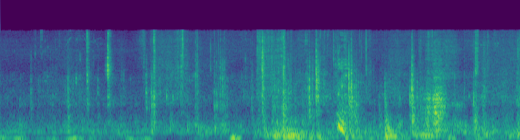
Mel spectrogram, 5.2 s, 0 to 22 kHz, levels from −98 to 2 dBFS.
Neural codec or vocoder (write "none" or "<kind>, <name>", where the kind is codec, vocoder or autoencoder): none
